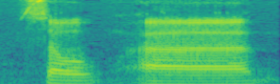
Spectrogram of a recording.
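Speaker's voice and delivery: ordinary talk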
